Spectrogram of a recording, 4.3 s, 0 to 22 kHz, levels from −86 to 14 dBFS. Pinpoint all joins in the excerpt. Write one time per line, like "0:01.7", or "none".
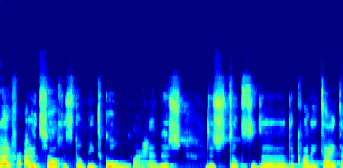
0:01.1
0:01.6
0:02.6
